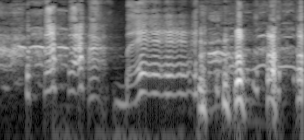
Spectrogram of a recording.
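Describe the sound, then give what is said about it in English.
A person does a wavering, nasal goat bleat impression, a sustained quavering cry in the middle, surrounded by bursts of laughter and chuckling. “You're really good at that, you know. Thank you. I've practiced.”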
